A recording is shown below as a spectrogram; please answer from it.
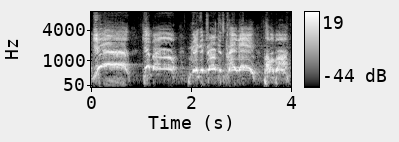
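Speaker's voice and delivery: mock your own young excitement, yelling; excited. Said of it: "and I'm all excited".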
